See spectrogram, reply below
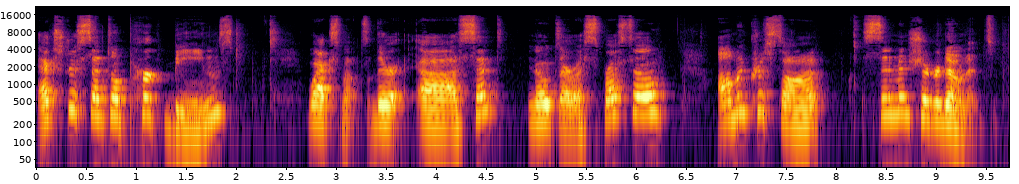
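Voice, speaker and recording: Fairly high and sing-song, a woman's voice takes its time in a casual haul vlog. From Indiana, she reviews wax melts in a home room, sounds nasal from a head cold, and rambles chattily with many ums, reading cards aloud.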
